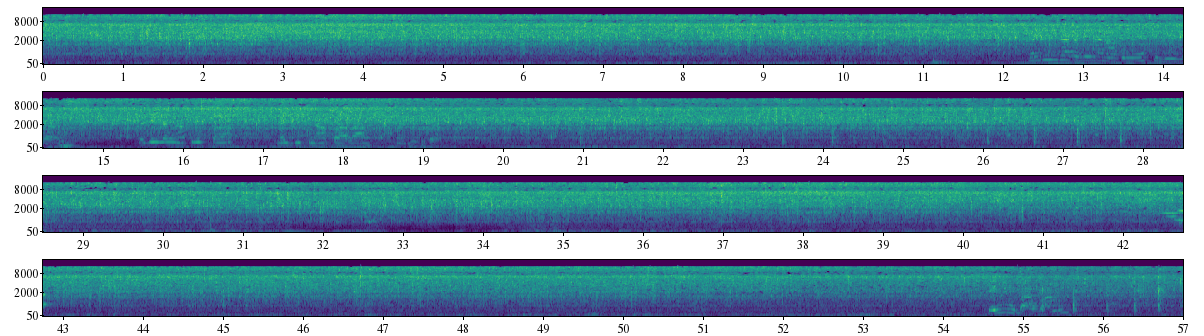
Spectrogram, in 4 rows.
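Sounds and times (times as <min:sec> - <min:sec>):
food sizzling in frying pan: 0:00.0 - 0:57.0
wooden spatula scraping and tapping: 0:23.4 - 0:28.0, 0:55.2 - 0:57.0.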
